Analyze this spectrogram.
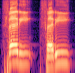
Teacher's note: را باریک ہوگا کیونکہ را کے نیچے زیر، ایسے فارے نہیں پڑھنا اپنے، فیری۔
